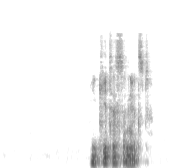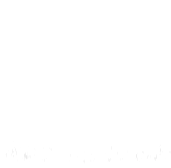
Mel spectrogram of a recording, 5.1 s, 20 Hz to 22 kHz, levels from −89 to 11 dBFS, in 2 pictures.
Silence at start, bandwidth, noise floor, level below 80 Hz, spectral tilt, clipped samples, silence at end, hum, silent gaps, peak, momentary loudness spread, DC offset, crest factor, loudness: 1.35 s; 11 kHz; -87 dBFS; -58 dBFS; -5.5 dB/octave; under 0.1%; 2.9 s; none; none; -12 dBFS; 10 LU; under 0.1%; 26 dB; -33 LUFS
